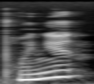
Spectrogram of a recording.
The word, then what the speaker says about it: poignant: She was poignant. Is it how you pronounce that? – Poignant? – Poignant. I said poignant.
